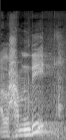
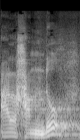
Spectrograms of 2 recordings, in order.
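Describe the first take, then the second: First: The word ends with an 'i' vowel. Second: The word ends with an 'u' vowel. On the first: The speaker calls it wrong. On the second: The speaker calls it right.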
